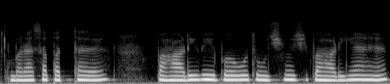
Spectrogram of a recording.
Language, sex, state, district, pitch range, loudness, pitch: Hindi, female, Bihar, Patna, 200-215 Hz, -11 LUFS, 210 Hz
